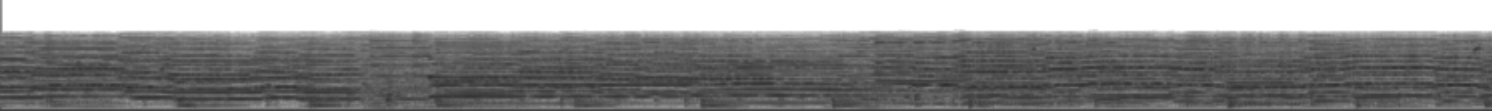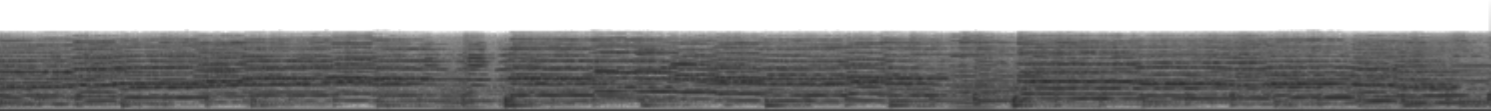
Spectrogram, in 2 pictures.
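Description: Wind band playing a tune together: flutes and clarinets carrying the melody over saxophones and brass.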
